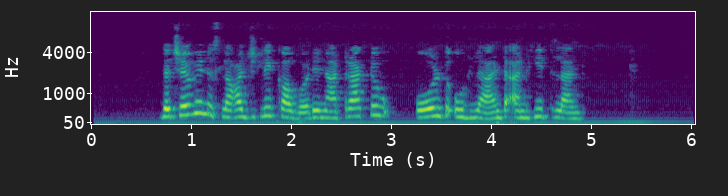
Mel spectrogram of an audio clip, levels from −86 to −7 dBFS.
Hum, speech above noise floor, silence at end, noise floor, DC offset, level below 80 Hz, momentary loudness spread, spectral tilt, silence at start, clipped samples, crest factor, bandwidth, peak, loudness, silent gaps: 50 Hz at -50 dBFS; 31 dB; 1.1 s; -56 dBFS; under 0.1%; -52 dBFS; 8 LU; -6 dB/octave; 0.7 s; under 0.1%; 18 dB; 11.5 kHz; -8 dBFS; -26 LUFS; none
